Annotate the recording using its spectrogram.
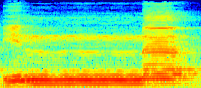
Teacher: Terdapat nun yang bertanda syaddah. Jadi di situ perlu kita dengung dua harakat.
